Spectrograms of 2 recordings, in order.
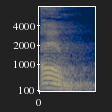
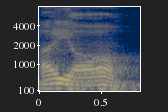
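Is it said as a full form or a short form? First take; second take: short form; full form. First: The words are run together in a reduced form. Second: Both words are said in full, strongly.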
